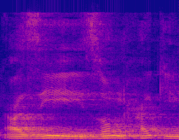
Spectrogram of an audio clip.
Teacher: अजीज में दोनों ज़ाते सफ़ीर की आवाज़ से निकालेंगे, अजीज़ुन हकीम, जुन में इजहार है, आगे हा रहा है उर्फ़ इजहार में से, हा वस्ते हलक से निकालेंगे और काफ को लंबा करेंगे, अजीज़ुन हकीम।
